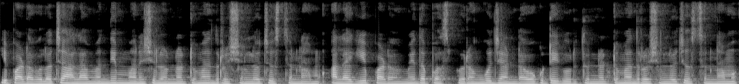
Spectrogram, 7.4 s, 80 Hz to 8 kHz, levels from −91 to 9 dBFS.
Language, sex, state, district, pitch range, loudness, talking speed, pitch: Telugu, female, Andhra Pradesh, Krishna, 185-195 Hz, -16 LUFS, 145 wpm, 190 Hz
